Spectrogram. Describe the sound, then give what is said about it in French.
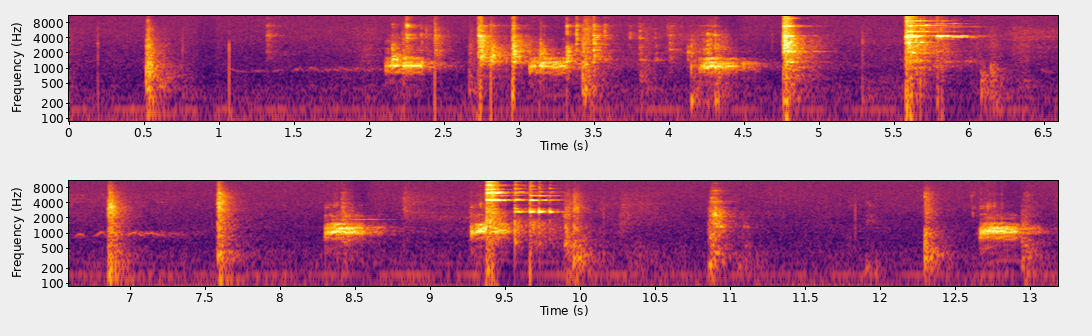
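Dishes and cutlery clink and clatter irregularly as a table is set, with sharp knocks and a few bright ringing chimes of plates or glasses, and no talking. “Le couvert que l'on met.”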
